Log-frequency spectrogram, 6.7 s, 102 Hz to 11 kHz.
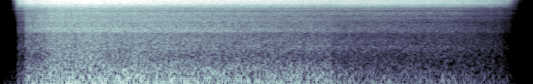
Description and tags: Sound of tire puncture. Sound recorded with a ZOOM H4N Pro.
Son d’une crevaison d’un pneu. Son enregistré avec un ZOOM H4N Pro.
bike, cycle, air, puncture, bicycle, cycling, wheel, inner-tube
